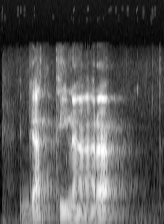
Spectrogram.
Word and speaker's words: Gattinara: E as regiões que eu vou comentar são Gatinara, Gatinara e Gemi. Olha pronunciando essas palavras. – Gattinara, Gemme, Sesia e Sori.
